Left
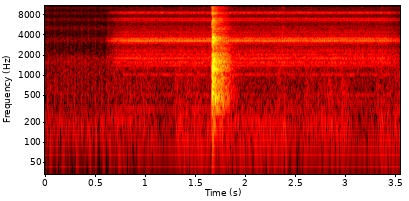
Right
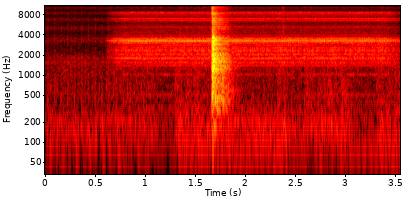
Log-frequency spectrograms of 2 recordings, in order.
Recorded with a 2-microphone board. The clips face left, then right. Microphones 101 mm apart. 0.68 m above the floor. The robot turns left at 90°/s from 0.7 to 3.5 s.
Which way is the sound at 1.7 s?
20° left (ahead or behind).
